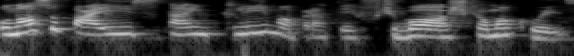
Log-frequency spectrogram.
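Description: A woman's high voice with very wide pitch swings, a strong Minas Gerais accent, and a moderate pace. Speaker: sports journalist. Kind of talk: casual discussion. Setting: remote call.

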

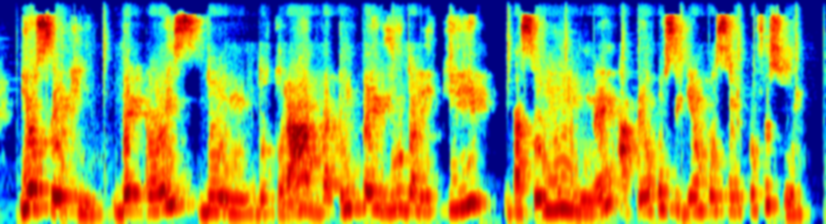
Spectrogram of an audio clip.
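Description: A woman speaks in a plain, everyday voice at a fairly high pitch and a moderate pace. She uses ordinary pitch variation and hardly any pauses. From Brazil, Bahia (Salvador). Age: 30s. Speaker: doctoral student. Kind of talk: interview.

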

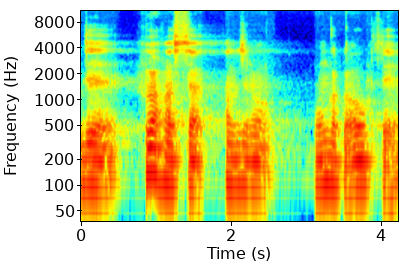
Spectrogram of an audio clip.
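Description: Audible room echo surrounds a man who speaks at a fairly low pitch and a very slow pace. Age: 20s. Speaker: podcast host. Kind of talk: casual monologue on music and internet culture. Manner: hesitant, many fillers.

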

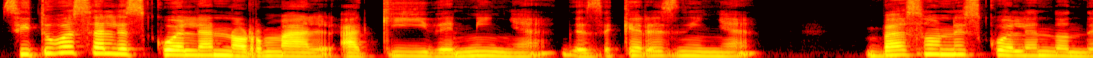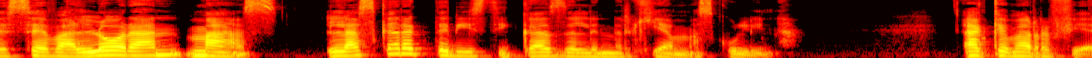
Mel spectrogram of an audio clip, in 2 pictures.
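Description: A woman with a normal speaking voice and medium pitch talks at a moderate pace with lively intonation, on a very clean recording with a silent background. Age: 40s. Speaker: life coach. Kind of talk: interview.

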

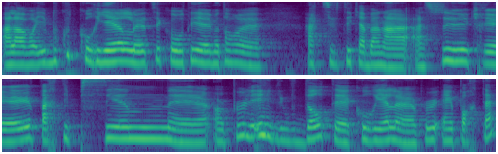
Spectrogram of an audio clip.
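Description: Speaking at a very slow pace, a woman holds a medium pitch with ordinary pitch variation. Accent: Quebec. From Quebec, Shawinigan. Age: 20s. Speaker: sales representative. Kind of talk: casual chat.

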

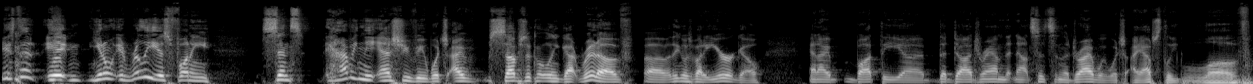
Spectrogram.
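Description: A man speaks at medium pitch with an American accent. His pitch swings very widely and his loudness shifts a lot. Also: fairly quick pace, very clean recording, silent background. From California. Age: 30s. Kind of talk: casual monologue. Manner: conversational with frequent fillers.

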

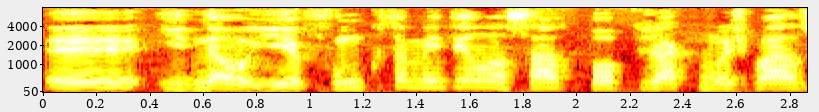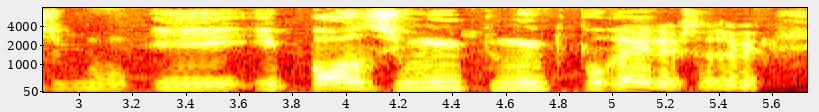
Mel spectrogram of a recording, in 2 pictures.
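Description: The man's voice sits at a high pitch with ordinary pitch variation. He talks at a moderate pace. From Portugal, born in Brazil. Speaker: toy collector, video creator. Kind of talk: casual chat.

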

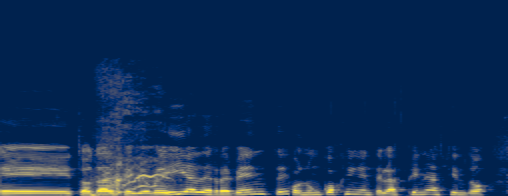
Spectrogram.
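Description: This woman has a medium pitch and ordinary pitch variation, with a normal speaking voice. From Andalusia, Costa del Sol (Fuengirola). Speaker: podcast guest, design student. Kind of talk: casual chat.

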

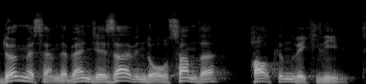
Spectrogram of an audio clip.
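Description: On a very clean recording with a silent background, a man with a dark, mellow tone and medium pitch speaks at a moderate pace with lively intonation. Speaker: TV news commentary host. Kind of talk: political talk show commentary. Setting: TV studio.

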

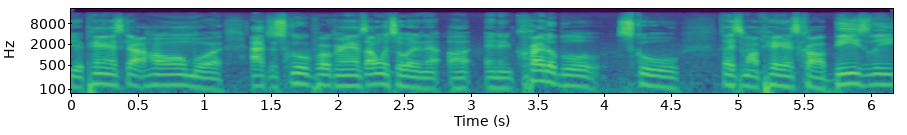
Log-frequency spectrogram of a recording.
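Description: Speaking with an American accent, this man has a medium pitch. His pace is fairly quick and his intonation fairly even. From US South and Chicago (born Queens, New York). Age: 30s. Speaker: music artist manager, former hip hop artist. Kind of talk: casual chat. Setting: outdoors under a bridge.

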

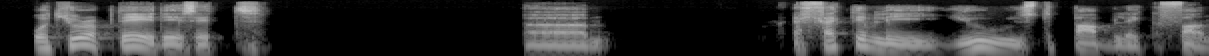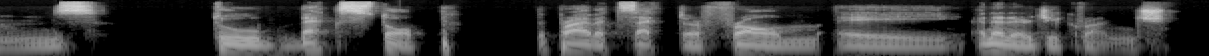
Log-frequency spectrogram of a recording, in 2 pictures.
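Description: A man with an Italian accent and a very deep, low pitch speaks at a very slow pace with long, frequent pauses, in a dry, close sound with no echo. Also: lively intonation. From Italy. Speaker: macro analyst and fund manager. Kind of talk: casual interview.

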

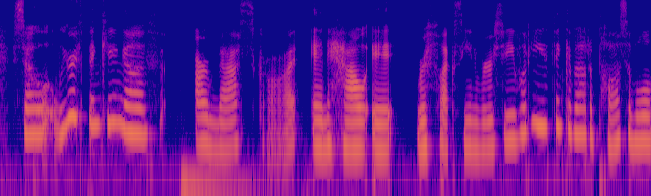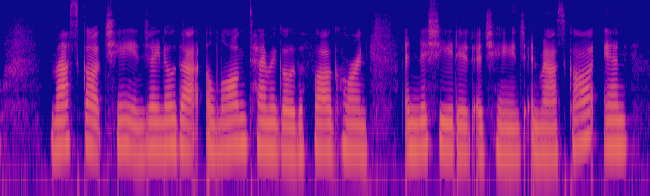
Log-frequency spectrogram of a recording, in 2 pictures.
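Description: Recorded very cleanly against a silent background with a dry, close sound and no echo, a woman speaks in an ordinary speaking voice at a moderate pace, with a medium pitch and ordinary pitch variation. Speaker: student newspaper editor, podcast host. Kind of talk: casual interview.

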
